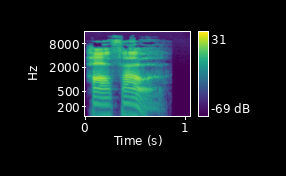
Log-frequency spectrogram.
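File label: "half-hour", British English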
